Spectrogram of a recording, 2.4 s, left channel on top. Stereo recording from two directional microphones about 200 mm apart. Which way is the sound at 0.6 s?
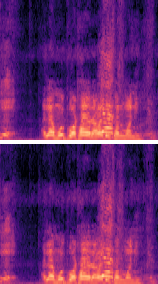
15° left (ahead or behind).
